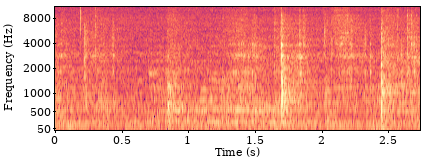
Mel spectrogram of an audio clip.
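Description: Cashews, almonds and pistachios are dry-roasted in a pan over low gas and stirred continuously, giving soft scraping and faint sizzling with a few sharper clinks of the spoon against the pan.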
